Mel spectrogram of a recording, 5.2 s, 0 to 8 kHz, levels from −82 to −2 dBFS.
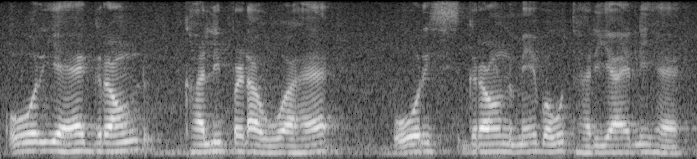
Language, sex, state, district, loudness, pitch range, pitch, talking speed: Hindi, male, Uttar Pradesh, Saharanpur, -16 LUFS, 135-155 Hz, 145 Hz, 160 wpm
